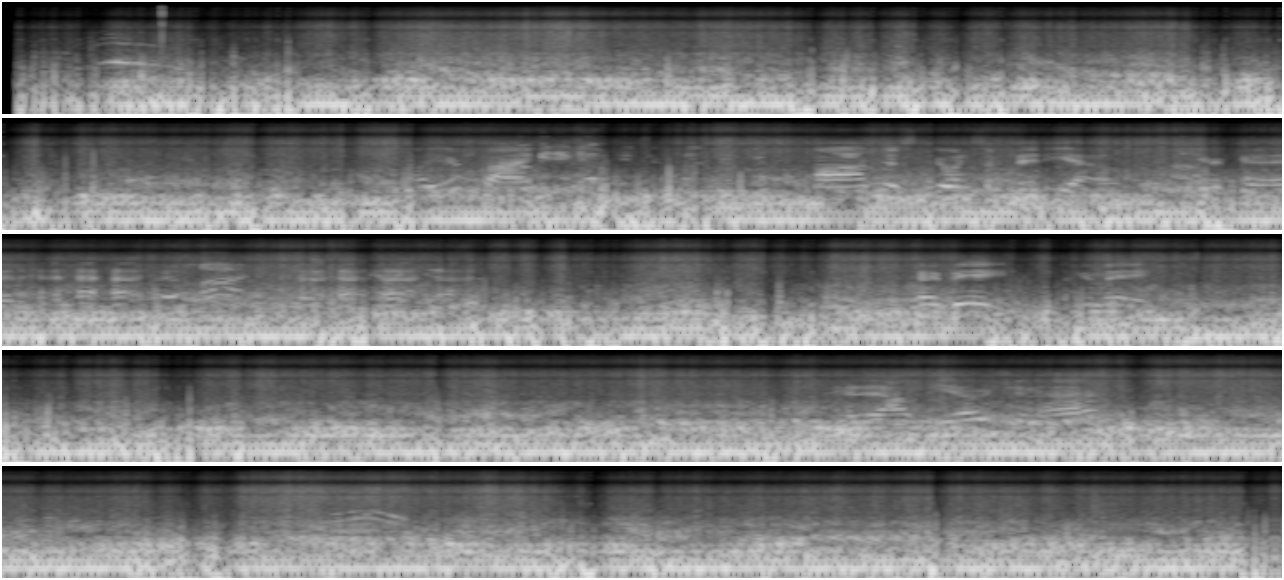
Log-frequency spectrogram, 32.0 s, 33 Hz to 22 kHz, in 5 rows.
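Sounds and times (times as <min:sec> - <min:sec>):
water rushing along boat hull: 0:00.1 - 0:32.0
wind buffeting microphone: 0:00.1 - 0:32.0.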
